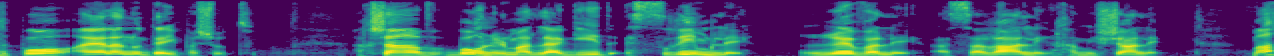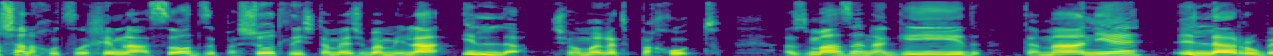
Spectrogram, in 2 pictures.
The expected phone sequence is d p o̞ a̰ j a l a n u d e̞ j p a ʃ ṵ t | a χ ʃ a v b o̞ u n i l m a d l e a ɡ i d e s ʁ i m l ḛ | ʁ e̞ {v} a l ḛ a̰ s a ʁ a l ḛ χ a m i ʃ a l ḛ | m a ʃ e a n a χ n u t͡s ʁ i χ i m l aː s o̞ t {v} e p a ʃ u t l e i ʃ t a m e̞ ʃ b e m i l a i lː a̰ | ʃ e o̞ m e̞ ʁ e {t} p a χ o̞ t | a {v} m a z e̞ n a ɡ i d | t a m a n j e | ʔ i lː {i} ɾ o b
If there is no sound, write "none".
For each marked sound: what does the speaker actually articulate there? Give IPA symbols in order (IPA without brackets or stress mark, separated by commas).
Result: v, z, t, z, a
